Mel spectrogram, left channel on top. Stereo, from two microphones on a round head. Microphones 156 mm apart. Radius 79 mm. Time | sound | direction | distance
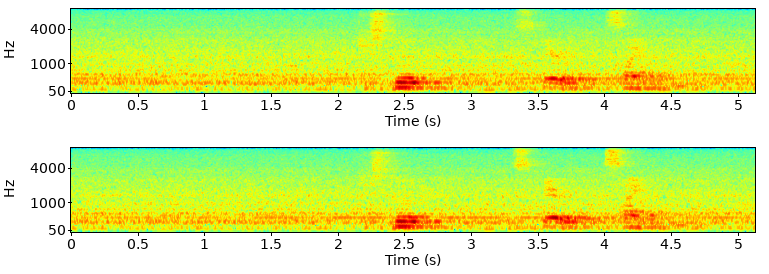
2.1 | a man speaking | 25° left (ahead or behind) | 0.9 m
